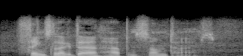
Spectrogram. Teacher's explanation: So we're going to come down on sometimes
